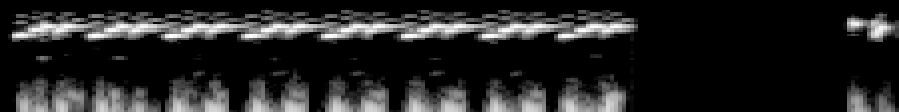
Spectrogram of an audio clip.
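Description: Turkish goldfinch (European goldfinch) singing a short twittering phrase, repeated rapidly about three times a second, then breaking off about three seconds in.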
